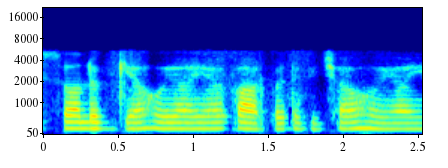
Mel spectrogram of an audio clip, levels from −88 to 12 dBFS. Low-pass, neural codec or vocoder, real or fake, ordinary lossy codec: 5.4 kHz; codec, 16 kHz in and 24 kHz out, 1 kbps, XY-Tokenizer; fake; AAC, 32 kbps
